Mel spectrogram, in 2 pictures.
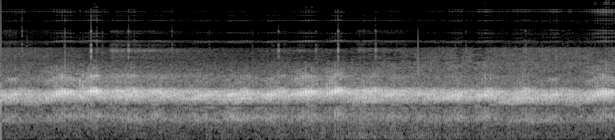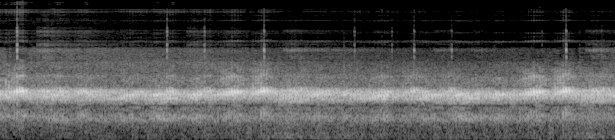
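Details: Steady tree frog chorus: many overlapping croaks merge into a constant, mid-pitched rattling drone with slight pulsing, punctuated by a few faint high clicks.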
